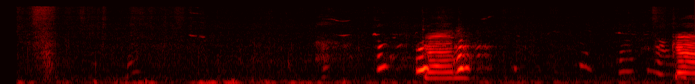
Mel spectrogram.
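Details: Dog called Duke during a training session, giving short high whining yelps with clear harmonics around two seconds in and again at the end, between quiet stretches and praise words spoken by a person.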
